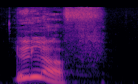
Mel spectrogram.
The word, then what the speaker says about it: Lyloff: Og så har vi fået besøg af studiet af Monika Lyl, Lyloff. Jeg ved ikke, om det er rigtig øh, udtalt, Monika. – Jo, det er helt rigtigt.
